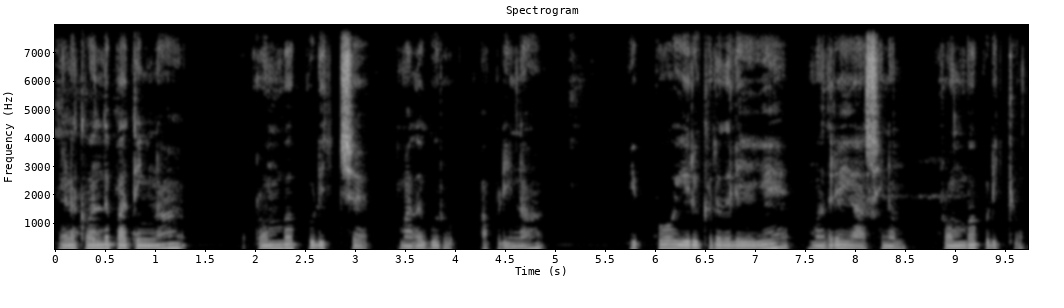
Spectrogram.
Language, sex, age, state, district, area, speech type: Tamil, male, 18-30, Tamil Nadu, Salem, rural, spontaneous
